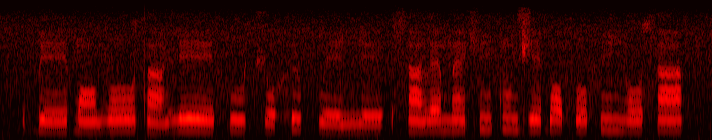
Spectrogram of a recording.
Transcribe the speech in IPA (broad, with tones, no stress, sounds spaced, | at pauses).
ɓ eː˨ ɓ ɔ̃˨ v oː˧ t ã˨ ɣ eː˦˨ f u˧ t͡ʃ o˨ h ɨ˦ kʷ eː˨ ɲ e˨ | s ã˧ l ɛ˧ m ɛ̃˨˦ ʃ ĩ˦ t ũ˦ d͡ʒ e˦ ɓ ɔ˧ f o˧ f ĩ˦ ɲ oː˧ s ã˦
